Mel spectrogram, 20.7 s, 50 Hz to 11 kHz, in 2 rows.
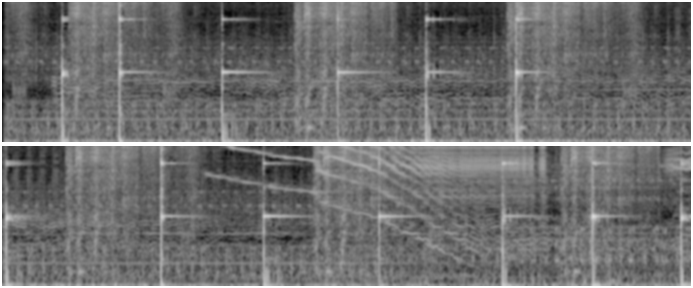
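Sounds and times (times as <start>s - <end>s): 
funny machine: 0.7s - 20.6s.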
